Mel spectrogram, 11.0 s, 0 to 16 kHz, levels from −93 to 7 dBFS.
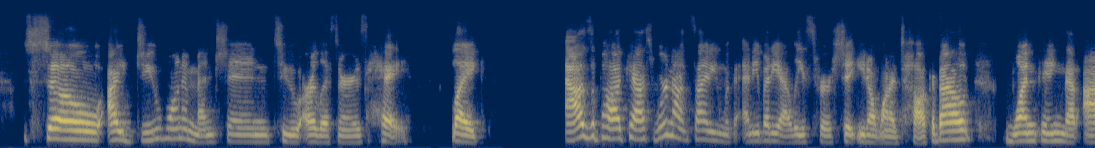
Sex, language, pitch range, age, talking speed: female, English, 155-215 Hz, 20-39, 175 wpm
